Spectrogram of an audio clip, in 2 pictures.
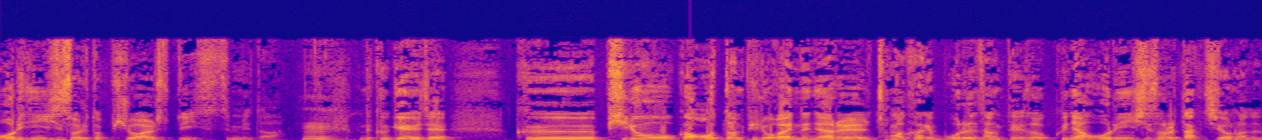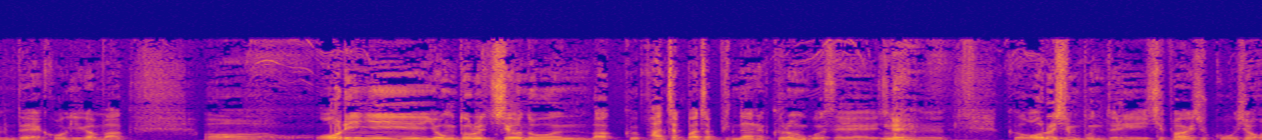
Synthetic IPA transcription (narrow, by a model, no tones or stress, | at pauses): ʌɾiɲiɕʰisʰʌɾitʌpʰiɾjoɦaɭs͈udoiss͈ɯmɲida̰kʰɯɯnde̞kɯɡe̞id͡ʑe̞ | kɯpʰiɾjoɡaʌt͈ʌnpʰiɾjoɡainːɯɲaɾɯɭt͡ɕʌŋakʰaɡe̞moɾɯnsʰaŋtʰeːsʰʌkɯɲaŋʌɾiɲiɕʰisʰʌɾɯɭt͈ak̚t͡ɕiʌnanɯnde̞kʌɡiɡamak̚ | ʌʌɾiɲijoŋdoɾɯɭt͡ɕiʌnounmak̚k͈ɯpant͡ɕʰak̚p͈at͡ɕak̚p͈inːanɯnkɯɾʌnɡosʰe̞id͡ʑḛɯkɯʌɾɯɕʰinbundɯɾit͡ɕipʰaŋɦeɕʰuk͈ooɕʰʌ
